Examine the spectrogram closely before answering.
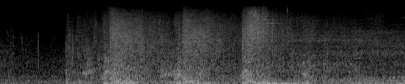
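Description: A sword swishes and strikes during a fight.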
